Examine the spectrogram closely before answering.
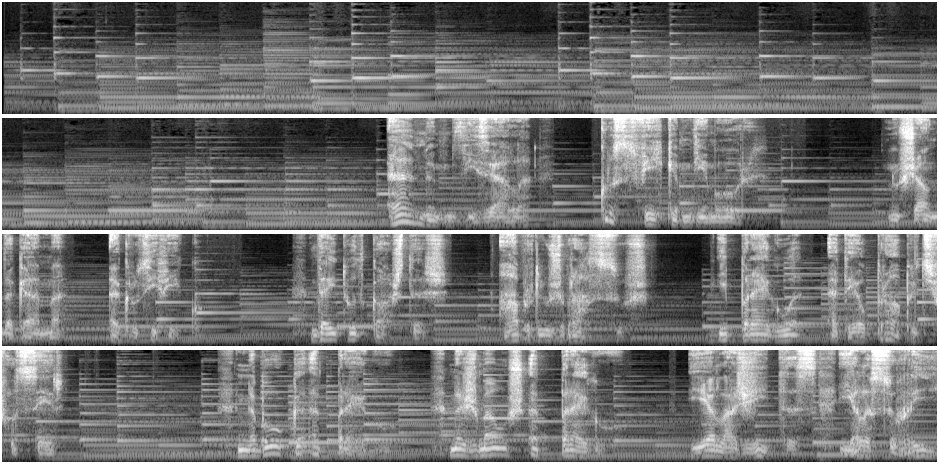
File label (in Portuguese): poema lido; casimiro brito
